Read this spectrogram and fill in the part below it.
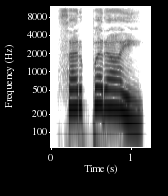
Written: ಸೀರಿಪ್ರಿಯೆ

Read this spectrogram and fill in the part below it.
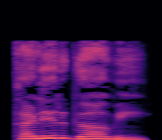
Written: ತಳಿರ್ಗಾವಿ

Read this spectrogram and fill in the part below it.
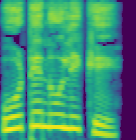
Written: ಓಟೆನೂಲಿಕೆ

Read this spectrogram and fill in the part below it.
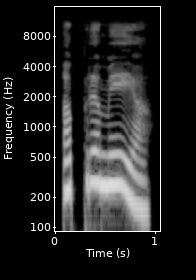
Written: ಅಪರಿಮೇಯ

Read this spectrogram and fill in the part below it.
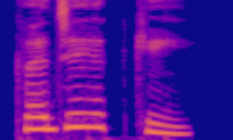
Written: ಕಜೆಅಕ್ಕಿ

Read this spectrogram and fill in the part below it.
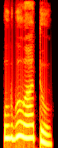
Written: ಉಗ್ಗುವಾತು

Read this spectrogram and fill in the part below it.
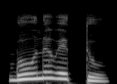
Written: ಬೋನವೆತ್ತು

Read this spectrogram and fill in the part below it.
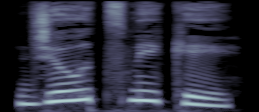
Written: ಜ್ಯೋತ್ಸ್ನಿಕೆ

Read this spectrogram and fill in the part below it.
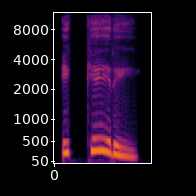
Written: ಇಗುರು

